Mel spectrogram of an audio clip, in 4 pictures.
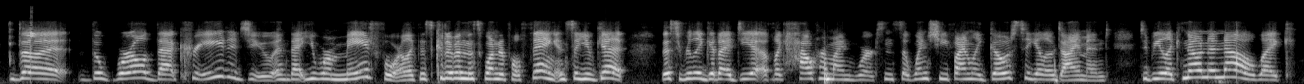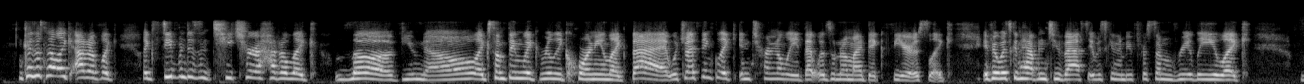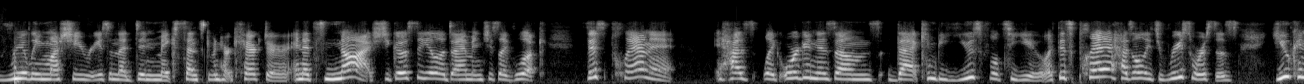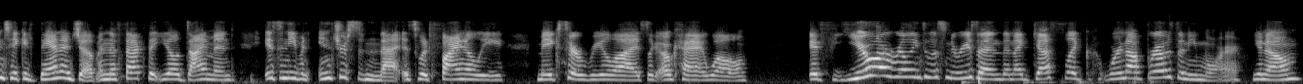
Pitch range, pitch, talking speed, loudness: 225-275 Hz, 245 Hz, 215 wpm, -16 LUFS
